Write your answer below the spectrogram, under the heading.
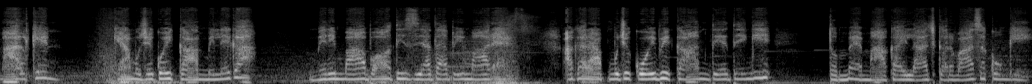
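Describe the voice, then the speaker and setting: A cartoonish character voice, fairly high in pitch, speaks at a moderate pace over clear background noise. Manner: menacing under a pretend meekness.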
